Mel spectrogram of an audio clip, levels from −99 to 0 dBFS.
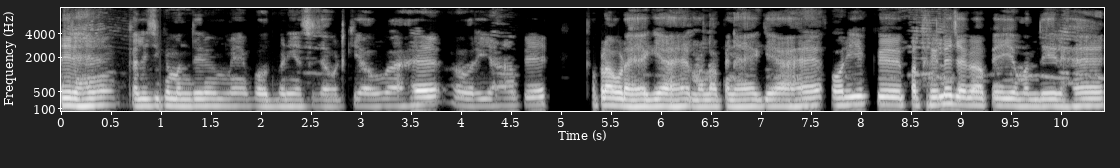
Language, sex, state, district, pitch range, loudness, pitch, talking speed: Hindi, male, Bihar, Purnia, 150-170 Hz, -17 LUFS, 155 Hz, 185 wpm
